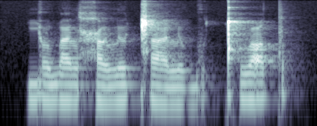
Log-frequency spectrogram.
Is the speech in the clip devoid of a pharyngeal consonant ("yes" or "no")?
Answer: no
